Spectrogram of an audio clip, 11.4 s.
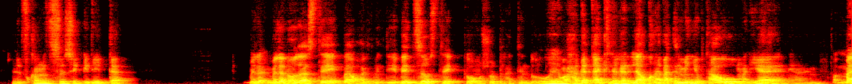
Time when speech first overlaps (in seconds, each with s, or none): none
